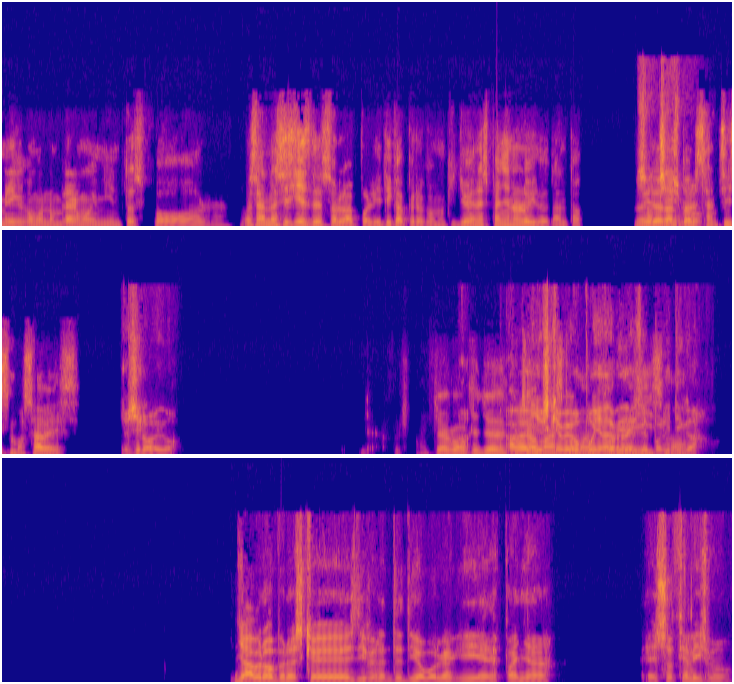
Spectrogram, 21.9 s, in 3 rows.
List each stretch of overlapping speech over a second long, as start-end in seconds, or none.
11.8-14.2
